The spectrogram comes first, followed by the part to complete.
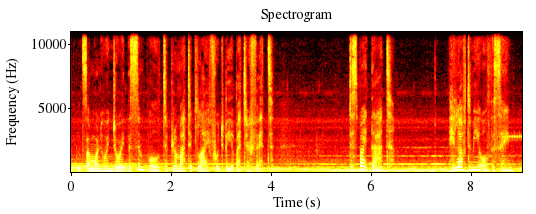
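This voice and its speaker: An actress playing a proud, spirited young merchant's daughter in a video game cutscene. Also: female voice, low-pitched. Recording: loud music behind the voice. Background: loud music.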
